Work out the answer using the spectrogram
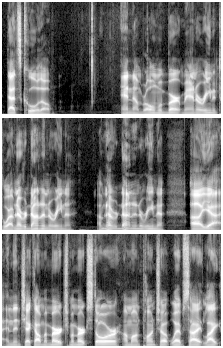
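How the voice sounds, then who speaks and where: A man's voice: low-pitched, clear, resonant tone, no echo, studio quality. A man, a comedian hosting his podcast, talking in a casual, crude, rambling way and breaking off mid-sentence to restart. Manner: crude, rambling, jokes at his own expense. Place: podcast studio.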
